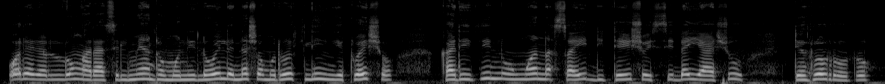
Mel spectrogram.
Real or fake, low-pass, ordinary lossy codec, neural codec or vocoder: real; none; none; none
